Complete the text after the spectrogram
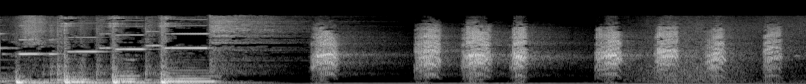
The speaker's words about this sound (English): The raven on his shoulder speaks of dark and evil things.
